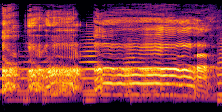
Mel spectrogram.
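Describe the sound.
A rooster crows once, loud and drawn out, with a harmonic, slightly bending call lasting about two seconds and no other sounds.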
